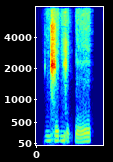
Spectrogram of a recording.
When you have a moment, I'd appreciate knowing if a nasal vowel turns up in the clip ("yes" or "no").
yes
